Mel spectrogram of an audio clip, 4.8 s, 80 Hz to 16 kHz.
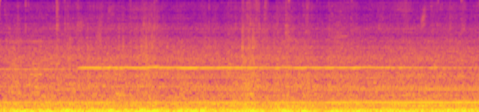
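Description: Cabin noise of an Airbus A319 rolling along the ground after landing: a loud, steady low rumble with constant fluttering, under faint steady hums. A thin high whine comes in about a second in and fades near the end.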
